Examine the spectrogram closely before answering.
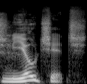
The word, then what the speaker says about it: Miocic: Miocic.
